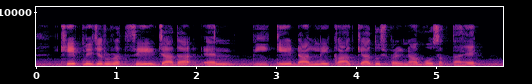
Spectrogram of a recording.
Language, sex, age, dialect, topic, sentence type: Hindi, female, 41-45, Hindustani Malvi Khadi Boli, agriculture, question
